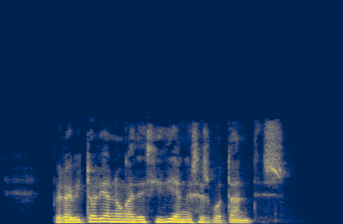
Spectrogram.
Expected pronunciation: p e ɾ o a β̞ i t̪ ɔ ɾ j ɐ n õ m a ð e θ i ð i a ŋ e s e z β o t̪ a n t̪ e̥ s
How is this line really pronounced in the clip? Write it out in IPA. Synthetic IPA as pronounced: p e ɾ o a β̞ i t̪ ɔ ɾ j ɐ n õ ŋ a ð e θ i ð i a ŋ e s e z β o t̪ a n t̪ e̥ s

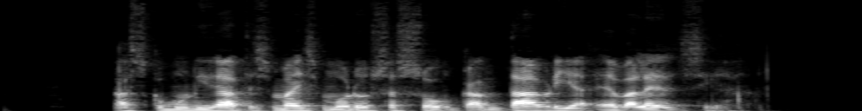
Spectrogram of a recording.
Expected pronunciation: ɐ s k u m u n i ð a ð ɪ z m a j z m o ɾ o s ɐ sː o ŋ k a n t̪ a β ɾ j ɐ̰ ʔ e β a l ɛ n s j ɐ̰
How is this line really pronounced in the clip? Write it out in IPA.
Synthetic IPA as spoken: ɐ s k o m u n i ð a ð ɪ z m a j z m o ɾ o s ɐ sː o ŋ k a n t̪ a β ɾ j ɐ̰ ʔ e β a l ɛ n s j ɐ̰

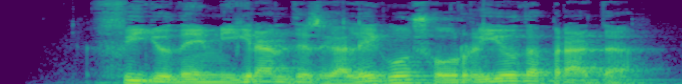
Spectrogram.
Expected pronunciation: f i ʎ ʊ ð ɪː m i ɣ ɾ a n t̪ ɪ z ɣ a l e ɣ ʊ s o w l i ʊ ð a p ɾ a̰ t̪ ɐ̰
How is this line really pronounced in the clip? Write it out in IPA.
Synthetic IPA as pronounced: f i ʎ ʊ ð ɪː m i ɣ ɾ a n t̪ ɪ z ɣ a l e ɣ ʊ s o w r i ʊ ð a p ɾ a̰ t̪ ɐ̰

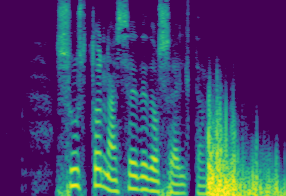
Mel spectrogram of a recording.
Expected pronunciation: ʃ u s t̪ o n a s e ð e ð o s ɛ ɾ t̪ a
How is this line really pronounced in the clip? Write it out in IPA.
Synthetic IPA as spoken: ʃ u s t̪ o n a s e ð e ð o s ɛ l t̪ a

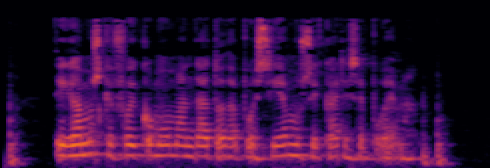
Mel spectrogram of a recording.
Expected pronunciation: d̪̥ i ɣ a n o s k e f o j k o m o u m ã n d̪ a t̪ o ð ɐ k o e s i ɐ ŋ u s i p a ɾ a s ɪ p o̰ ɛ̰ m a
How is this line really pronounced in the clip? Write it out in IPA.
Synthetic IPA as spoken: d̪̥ i ɣ a m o s k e f o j k o m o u m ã n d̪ a t̪ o ð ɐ p o e s i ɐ m u s i k a ɾ e s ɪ p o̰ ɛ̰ m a

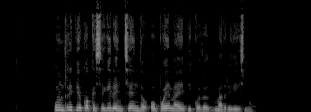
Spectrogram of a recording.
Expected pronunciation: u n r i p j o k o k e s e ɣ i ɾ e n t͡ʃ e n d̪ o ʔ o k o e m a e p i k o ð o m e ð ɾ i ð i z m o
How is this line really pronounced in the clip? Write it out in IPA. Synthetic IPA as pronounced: u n r i p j o k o k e s e ɣ i ɾ e n t͡ʃ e n d̪ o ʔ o p o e m a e p i k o ð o m a ð ɾ i ð i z m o

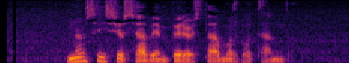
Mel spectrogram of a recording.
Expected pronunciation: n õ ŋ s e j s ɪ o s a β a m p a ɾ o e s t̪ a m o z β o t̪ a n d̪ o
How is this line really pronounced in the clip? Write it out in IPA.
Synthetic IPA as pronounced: n õ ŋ s e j s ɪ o s a β e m p e ɾ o e s t̪ a m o z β o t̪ a n d̪ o

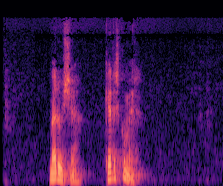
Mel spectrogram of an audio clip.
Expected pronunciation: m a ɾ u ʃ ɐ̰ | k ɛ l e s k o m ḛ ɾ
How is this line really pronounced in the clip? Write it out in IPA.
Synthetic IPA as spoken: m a ɾ u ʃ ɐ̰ | k ɛ ɾ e s k o m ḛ ɾ

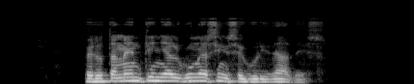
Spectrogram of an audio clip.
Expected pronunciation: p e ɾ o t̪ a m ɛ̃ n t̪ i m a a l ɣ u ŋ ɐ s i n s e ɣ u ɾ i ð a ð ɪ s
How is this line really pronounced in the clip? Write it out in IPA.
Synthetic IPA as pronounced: p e ɾ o t̪ a m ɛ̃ n t̪ i ɲ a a l ɣ u ŋ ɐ s i n s e ɣ u ɾ i ð a ð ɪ s

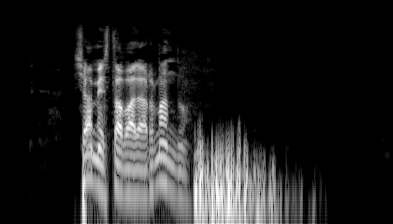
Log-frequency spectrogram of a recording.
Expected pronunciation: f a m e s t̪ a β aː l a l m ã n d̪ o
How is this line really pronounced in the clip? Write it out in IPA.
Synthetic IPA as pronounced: ʃ a m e s t̪ a β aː l a ɾ m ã n d̪ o

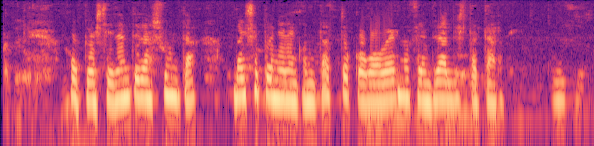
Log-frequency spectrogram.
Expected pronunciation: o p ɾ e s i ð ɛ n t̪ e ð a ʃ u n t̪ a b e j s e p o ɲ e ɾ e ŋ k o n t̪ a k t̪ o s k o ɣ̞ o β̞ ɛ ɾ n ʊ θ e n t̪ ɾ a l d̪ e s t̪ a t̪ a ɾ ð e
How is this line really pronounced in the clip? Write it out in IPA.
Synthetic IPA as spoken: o p ɾ e s i ð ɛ n t̪ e ð a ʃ u n t̪ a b a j s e p o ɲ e ɾ e ŋ k o n t̪ a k t̪ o k o ɣ̞ o β̞ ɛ ɾ n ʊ θ e n t̪ ɾ a l d̪ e s t̪ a t̪ a ɾ ð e

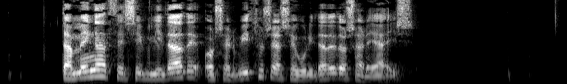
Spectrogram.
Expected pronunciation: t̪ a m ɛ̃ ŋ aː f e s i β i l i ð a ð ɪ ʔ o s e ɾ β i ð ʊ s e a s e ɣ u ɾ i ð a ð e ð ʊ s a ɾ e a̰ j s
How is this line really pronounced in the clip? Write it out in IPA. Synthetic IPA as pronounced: t̪ a m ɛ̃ ŋ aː θ e s i β i l i ð a ð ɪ ʔ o s e ɾ β i θ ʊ s e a s e ɣ u ɾ i ð a ð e ð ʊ s a ɾ e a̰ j s

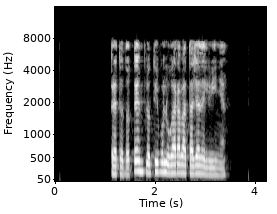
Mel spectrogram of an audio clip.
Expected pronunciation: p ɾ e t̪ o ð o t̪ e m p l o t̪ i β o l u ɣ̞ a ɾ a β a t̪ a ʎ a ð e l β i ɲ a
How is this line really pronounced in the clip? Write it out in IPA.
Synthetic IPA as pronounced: p ɾ e t̪ o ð o t̪ e m p l o t̪ i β o l u ɣ̞ a ɾ a β a t̪ a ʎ a ð e l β i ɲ a

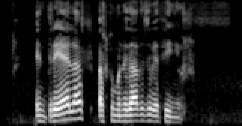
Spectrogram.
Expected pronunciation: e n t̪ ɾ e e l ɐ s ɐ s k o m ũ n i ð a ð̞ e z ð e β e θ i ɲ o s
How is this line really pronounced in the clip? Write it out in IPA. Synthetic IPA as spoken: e n t̪ ɾ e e l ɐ s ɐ s k o m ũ n i ð a ð̞ e z ð e β e θ i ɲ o s

